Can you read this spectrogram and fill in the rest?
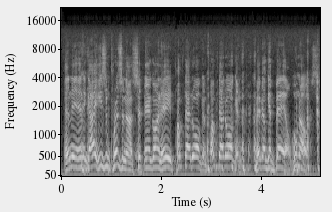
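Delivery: a tough-guy dockworker act; brash street talk, in a high voice; cocky wise guy, pitched high. Acted. Playing a cocky wise guy to the caller Eddie.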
